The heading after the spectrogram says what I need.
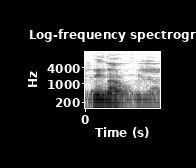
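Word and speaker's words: Ignarro: വച്ചിരിക്കുന്നത് ലൂയി ഗഹിനാറോ എന്നൊരാളാണ് ഹിനാറോ എന്ന് പറഞ്ഞാൽ ഐജിഎൻഎ ആർആർഓ എന്നാണ് ജിഎച്ച് എന്നാണ് ഉച്ചാരണം ഇഗ്നാറോ അദ്ദേഹം 2016ലെ മറ്റ നോബൽ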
